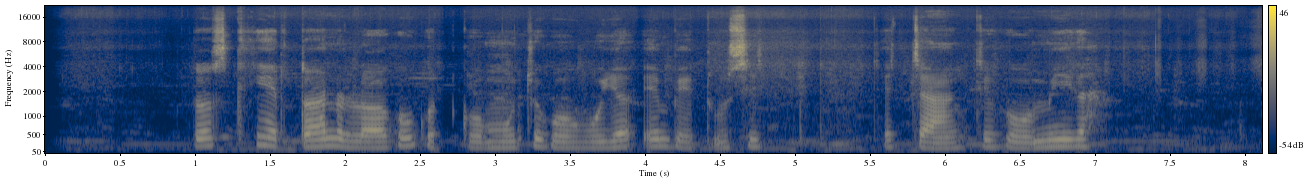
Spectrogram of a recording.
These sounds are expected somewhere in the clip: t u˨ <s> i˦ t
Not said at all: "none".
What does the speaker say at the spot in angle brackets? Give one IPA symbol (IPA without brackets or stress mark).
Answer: s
